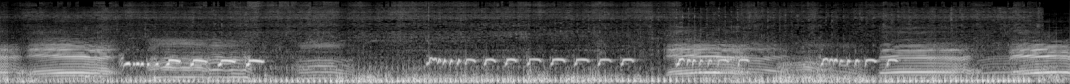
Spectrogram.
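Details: Tame cattle herd walking together along a countryside path at sunset, mooing to call other cows home: long harmonic moos rise and fall repeatedly over a steady low rumble, with bursts of short, high, chirping notes in between.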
